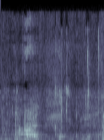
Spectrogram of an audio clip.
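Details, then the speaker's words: Snoring (stertor) from a bulldog recovering under veterinary care from heatstroke: low, rough, rumbling snore-like noisy upper-airway breathing. "คุณแม่สบายและเห็นแม่อีกหน่อยนะคะจะมีเสียงกรน"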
